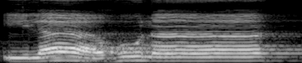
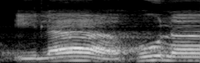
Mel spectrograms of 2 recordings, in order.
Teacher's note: لام میں کھڑا زبر ہے، کھینچ رہے اس کو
